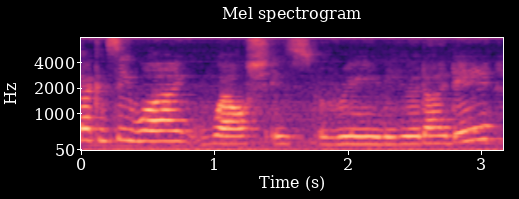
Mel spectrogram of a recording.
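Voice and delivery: ordinary talk, nothing marked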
